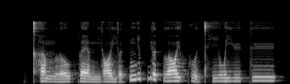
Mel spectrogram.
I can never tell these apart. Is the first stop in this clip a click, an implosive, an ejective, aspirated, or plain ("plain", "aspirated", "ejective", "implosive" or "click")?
aspirated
